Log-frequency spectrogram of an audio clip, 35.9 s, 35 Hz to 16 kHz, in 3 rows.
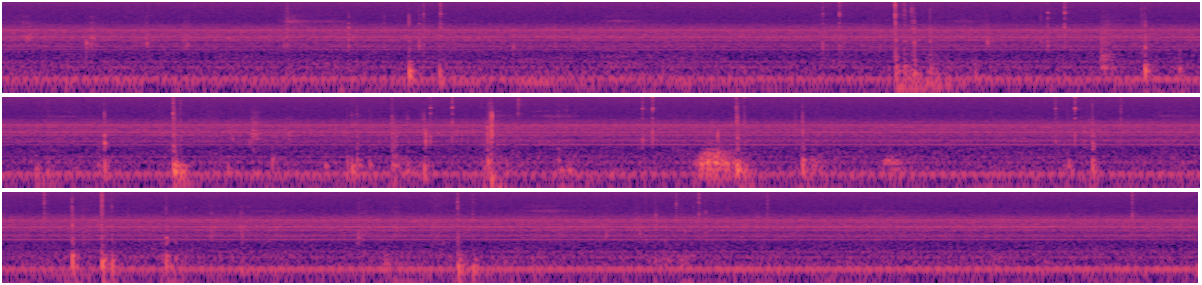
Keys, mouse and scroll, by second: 0.4 scroll down 2, 1.0 scroll down 2, 1.6-2.2 scroll up 2, 2.4 scroll down 1, 3.6-4.8 scroll up 6, 4.4 shift+middle click, 8.4 middle click, 9.1 KP_0, 9.2 KP_Enter, 10.6 middle click, 12.4 ctrl+KP_1, 13.8 KP_7, 14.6-15.2 scroll down 4, 16.0 shift+d, 16.4 shift+right click, 17.7 ., 18.5 click, 19.5 r, 22.6 ctrl+click, 23.3-24.7 ctrl+middle drag, 25.1 ctrl+KP_1, 26.2-27.1 ctrl+scroll up 7, 27.7-28.3 scroll down 4, 28.7 KP_3, 29.6 scroll down 2, 30.1-30.7 scroll up 4, 30.8 middle click, 31.8-32.8 middle drag, 35.1 middle click.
